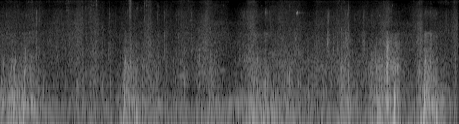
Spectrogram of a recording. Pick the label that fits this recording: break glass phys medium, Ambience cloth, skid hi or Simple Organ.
Ambience cloth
